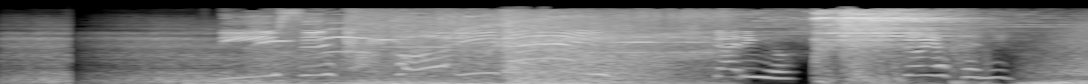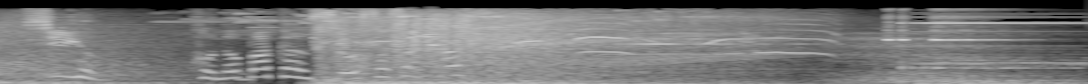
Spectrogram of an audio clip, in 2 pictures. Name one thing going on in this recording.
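Bright magical chimes ring out with each attack.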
